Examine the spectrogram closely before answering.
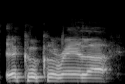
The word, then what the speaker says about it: Cucurella: Yeah, it is Cucurella.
